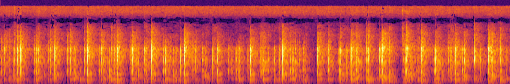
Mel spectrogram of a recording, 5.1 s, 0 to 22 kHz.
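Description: A small, solid brown wooden oval brush back is held in both hands and tapped repeatedly with fingertips and short nails. About 35 quick, dry taps come in an uneven, rapid rhythm, each a crisp, hollow-sounding click centered in the upper mids. The clicks have bright edges, almost no low end and no ring after each tap.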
